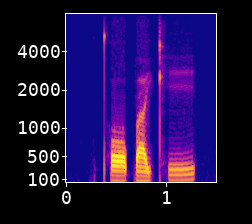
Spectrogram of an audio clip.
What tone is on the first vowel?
low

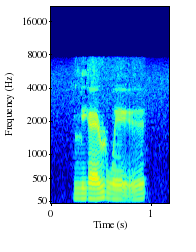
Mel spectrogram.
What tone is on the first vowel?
rising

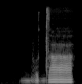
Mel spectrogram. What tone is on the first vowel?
low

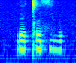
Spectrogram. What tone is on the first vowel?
low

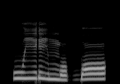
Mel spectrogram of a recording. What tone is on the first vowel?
high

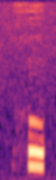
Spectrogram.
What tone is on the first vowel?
high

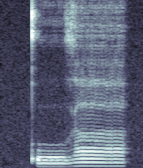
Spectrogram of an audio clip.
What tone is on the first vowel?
low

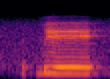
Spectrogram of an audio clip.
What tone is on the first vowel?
high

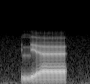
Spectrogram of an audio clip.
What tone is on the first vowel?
low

